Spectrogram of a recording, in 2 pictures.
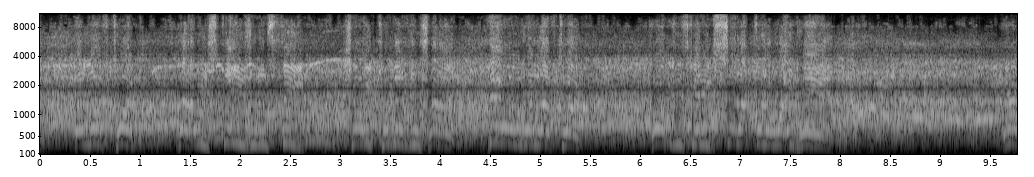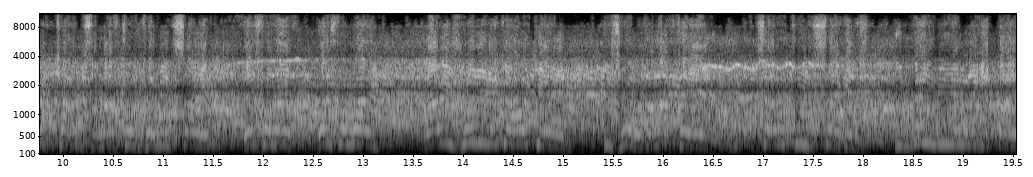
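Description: Large arena crowd yelling and cheering without a break, many voices shouting over one another, with scattered short sharp impacts.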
